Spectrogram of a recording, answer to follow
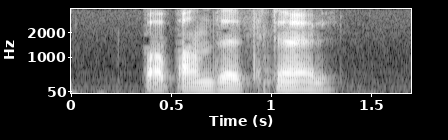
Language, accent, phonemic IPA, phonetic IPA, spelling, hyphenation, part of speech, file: Armenian, Eastern Armenian, /pɑpɑnd͡zet͡sʰˈnel/, [pɑpɑnd͡zet͡sʰnél], պապանձեցնել, պա‧պան‧ձեց‧նել, verb, Hy-պապանձեցնել.ogg
- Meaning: 1. causative of պապանձել (papanjel) 2. causative of պապանձել (papanjel): to put to silence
